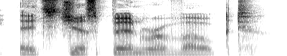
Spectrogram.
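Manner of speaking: put-on soft, gruff, old action-hero delivery. Asked for a cliche action movie line, doing a gruff aged action-hero voice. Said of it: "your best gruff a- aged action hero impression".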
